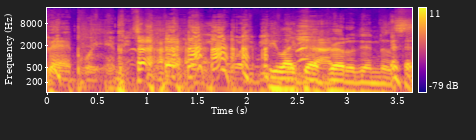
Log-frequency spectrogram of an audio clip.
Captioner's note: laughter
